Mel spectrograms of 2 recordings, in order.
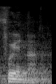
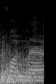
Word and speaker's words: Fona: Fena. Ya, Bener tuh pengucapan? Fona sebenarnya.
